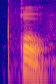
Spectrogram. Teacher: pangkal lidah dengan langit-langit yang lurus di atasnya agak keluar sedikit dari makhraj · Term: huruf k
